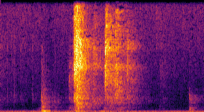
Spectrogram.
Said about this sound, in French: la porte s'est ouverte et apparaît l'oncle avec le sourire.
